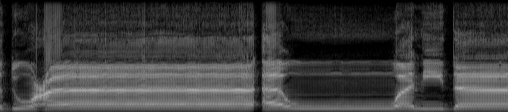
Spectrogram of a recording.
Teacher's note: we had to pronounce that invisible alif, alif al-iwad, even though it is not written. So there is an invisible alif when the word ends with hamza, or the word ends with a hamza that is preceded by an alif.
